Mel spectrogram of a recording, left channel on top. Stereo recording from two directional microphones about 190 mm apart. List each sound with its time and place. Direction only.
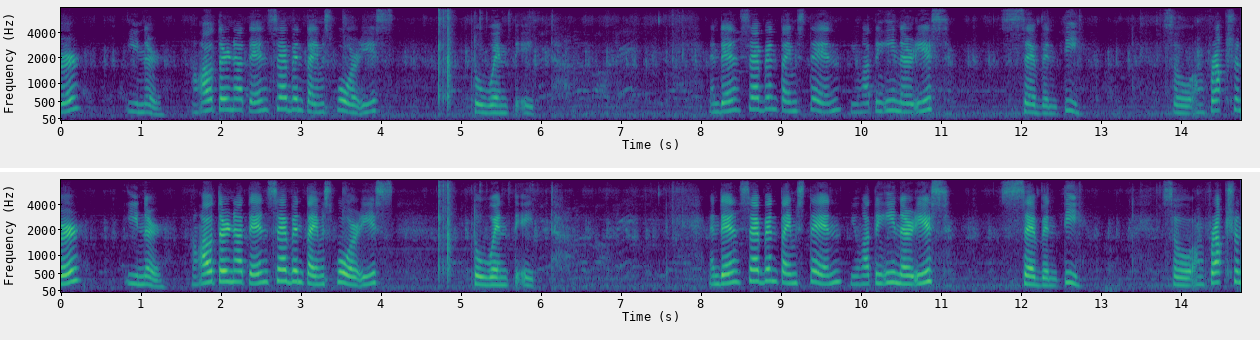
0.9 s a woman's voice: 40° right (ahead or behind)
5.1 s speech: 40° right (ahead or behind)
8.1 s a woman's voice: 40° right (ahead or behind)
13.9 s a woman's voice: 40° right (ahead or behind)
